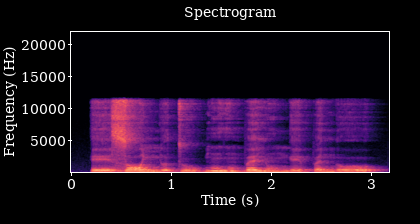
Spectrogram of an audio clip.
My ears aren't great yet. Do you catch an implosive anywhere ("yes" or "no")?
no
